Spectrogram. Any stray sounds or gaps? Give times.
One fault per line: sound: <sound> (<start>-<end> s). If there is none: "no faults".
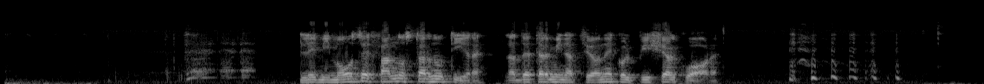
sound: throat clearing (1.1-2.6 s)
sound: laugh (7.9-9.0 s)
